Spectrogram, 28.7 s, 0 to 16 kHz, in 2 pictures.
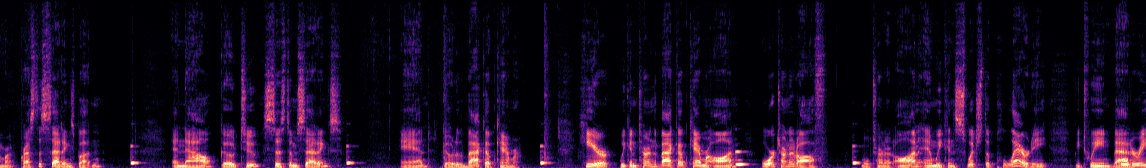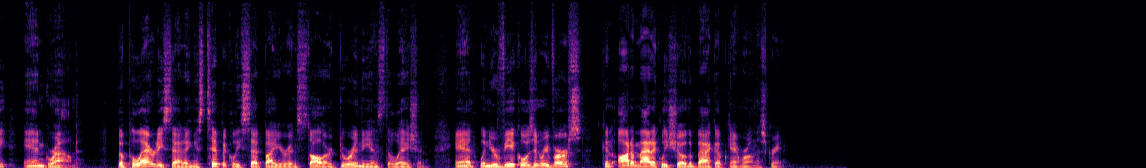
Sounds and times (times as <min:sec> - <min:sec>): Speech: 0:00.0 - 0:01.3, 0:02.2 - 0:04.4, 0:05.0 - 0:06.6, 0:07.3 - 0:24.2.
